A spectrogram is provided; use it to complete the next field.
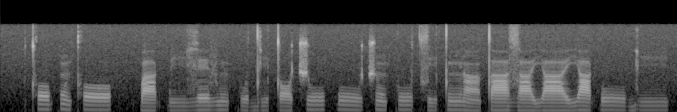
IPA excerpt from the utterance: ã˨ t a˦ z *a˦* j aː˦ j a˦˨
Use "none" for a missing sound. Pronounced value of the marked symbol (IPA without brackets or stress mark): a˦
